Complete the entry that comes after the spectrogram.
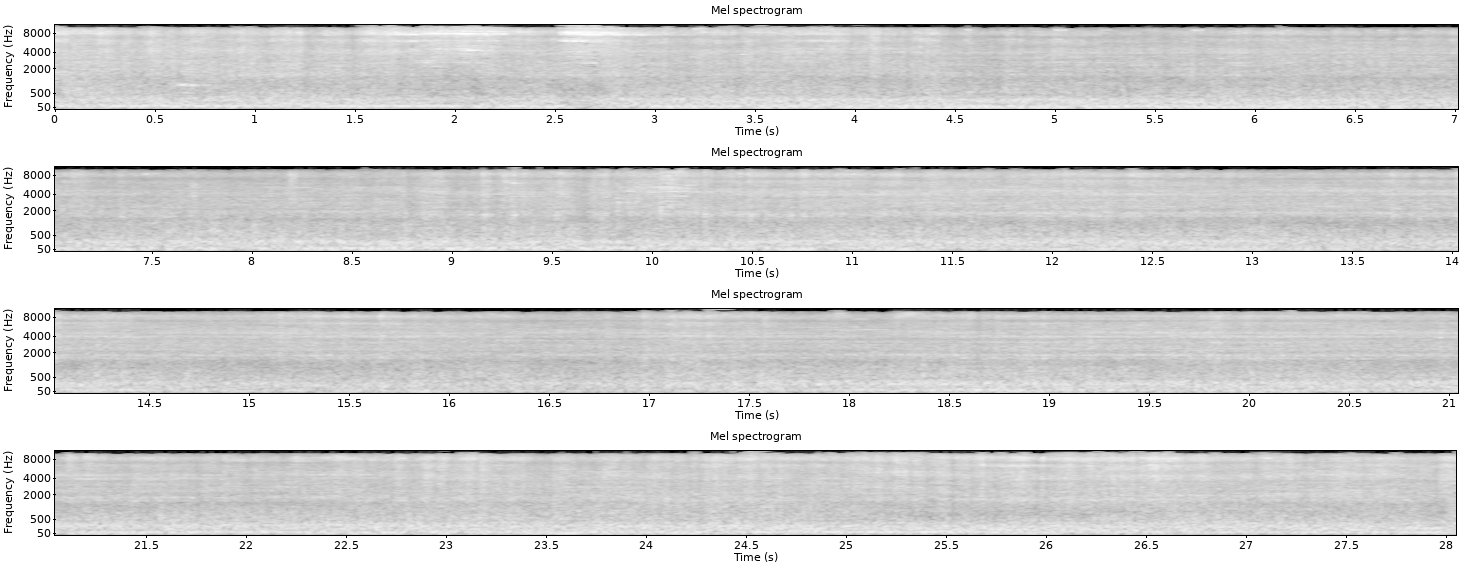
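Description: CSX mixed manifest freight train rolling past, its cars' wheels making a loud, steady rumble and clatter on the rails. A brief high wheel squeal comes about two seconds in.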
